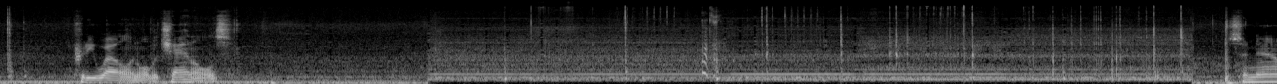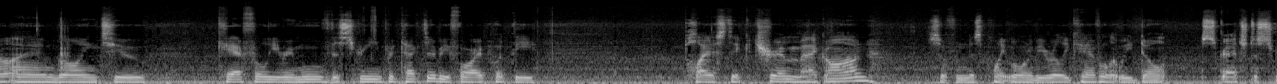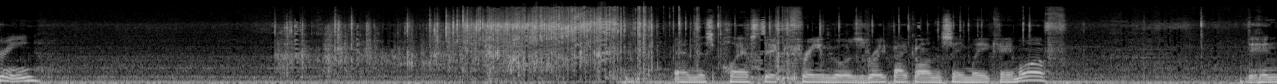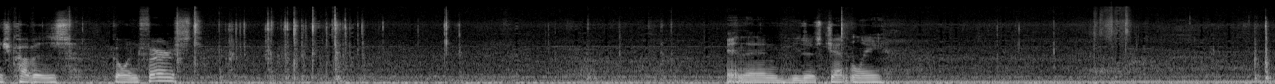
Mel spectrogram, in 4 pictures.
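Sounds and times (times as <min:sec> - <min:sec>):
steady low hum: 0:00.0 - 0:51.0
plastic film crackling and rustling: 0:28.2 - 0:35.5, 0:40.4 - 0:42.9.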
